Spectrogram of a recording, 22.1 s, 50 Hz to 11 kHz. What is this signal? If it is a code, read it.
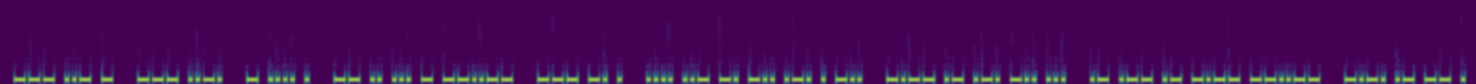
Morse code, heard as a keyed tone, about 22 wpm, 700 Hz. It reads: OUT OF THE MIST, ONE HUNDRED YARDS AWAY, CAME
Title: A Sound Of Thunder 22wpm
